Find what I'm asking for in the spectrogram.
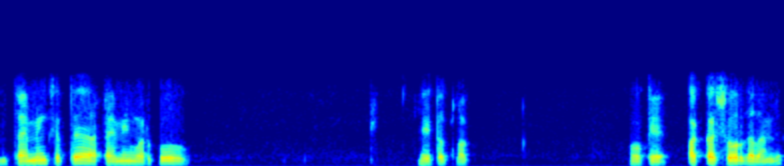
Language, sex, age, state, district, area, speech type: Telugu, male, 18-30, Andhra Pradesh, Anantapur, urban, conversation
